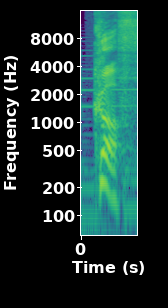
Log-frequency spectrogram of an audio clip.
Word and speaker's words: cough: Par contre, il y a bien un mot qui se prononce avec off. Et c'est là notre septième prononciation. Cough, une toux.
